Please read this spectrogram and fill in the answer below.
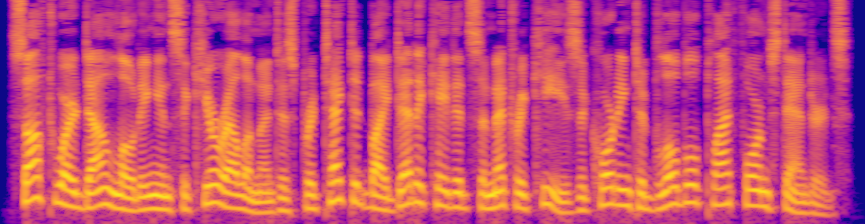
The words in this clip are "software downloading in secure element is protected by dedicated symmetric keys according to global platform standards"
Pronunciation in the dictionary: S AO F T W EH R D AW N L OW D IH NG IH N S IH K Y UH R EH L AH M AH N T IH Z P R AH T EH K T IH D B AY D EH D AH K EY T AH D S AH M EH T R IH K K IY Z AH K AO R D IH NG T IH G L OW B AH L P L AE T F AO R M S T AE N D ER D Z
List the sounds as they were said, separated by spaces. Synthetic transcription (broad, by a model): S AO F T W EH R D AW N L OW D IH NG IH N S IH K Y UH R EH L AH M AH N T IH Z P R AH T EH K T IH D B AY D EH D AH K EY T AH D S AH M EH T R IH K K IY Z AH K AO R D IH NG T IH G L OW B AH L P L AE T F AO R M S T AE N D ER D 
